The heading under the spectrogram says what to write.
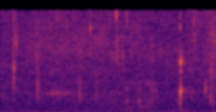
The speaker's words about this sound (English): See that? No ice. You just hear me gulping.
